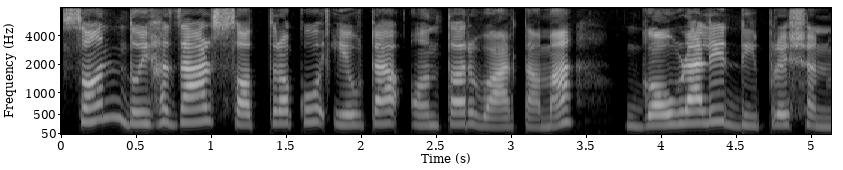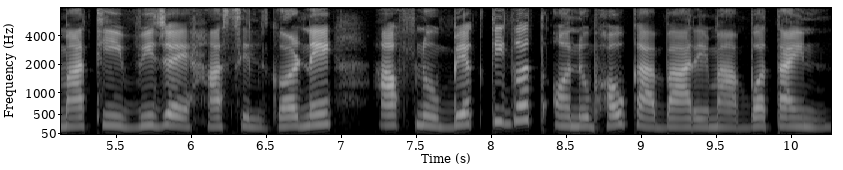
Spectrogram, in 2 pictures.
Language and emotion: Nepali, neutral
